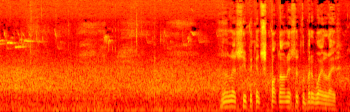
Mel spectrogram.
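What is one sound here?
Wind rustles softly through bare branches outdoors.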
